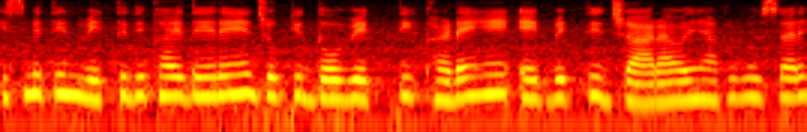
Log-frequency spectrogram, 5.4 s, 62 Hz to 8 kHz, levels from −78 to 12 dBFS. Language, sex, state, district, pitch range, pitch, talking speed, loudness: Hindi, female, Chhattisgarh, Bilaspur, 210-240 Hz, 225 Hz, 255 wpm, -16 LUFS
